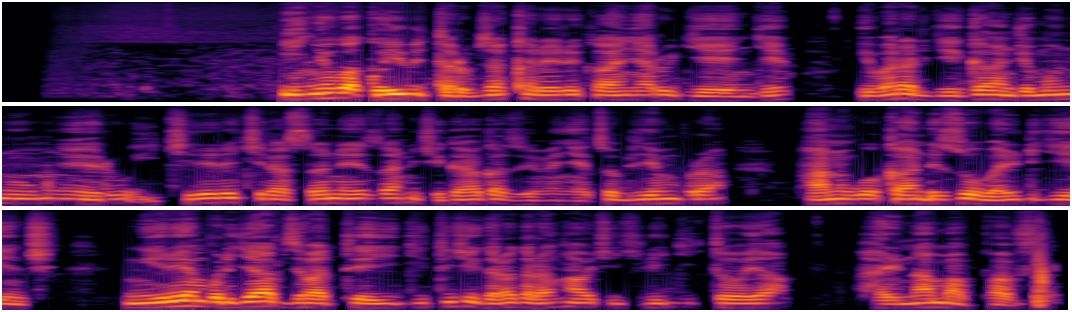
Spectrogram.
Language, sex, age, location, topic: Kinyarwanda, male, 25-35, Kigali, health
